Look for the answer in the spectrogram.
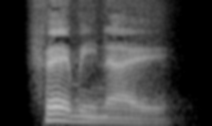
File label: "feminae", Latin; santillana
